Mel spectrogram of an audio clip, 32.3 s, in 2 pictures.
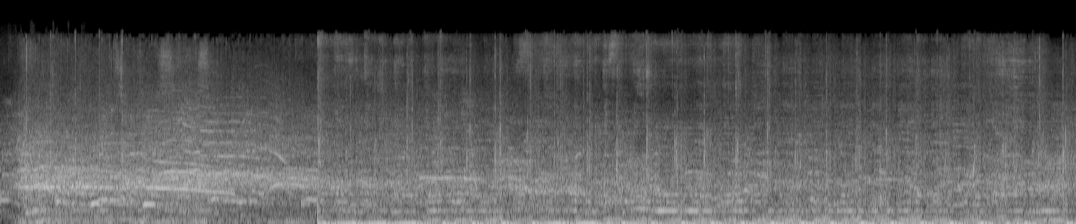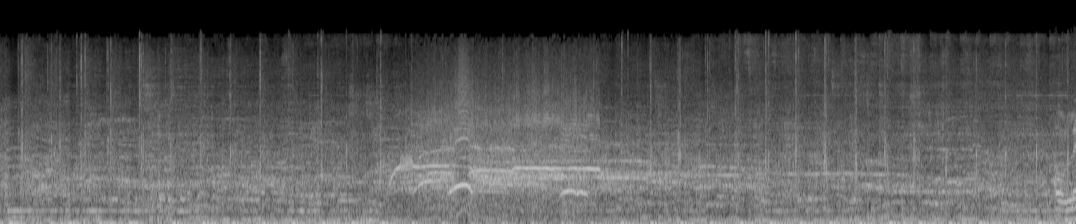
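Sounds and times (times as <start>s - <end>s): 
crowd clapping in a hall: 0.0s - 32.2s.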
